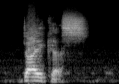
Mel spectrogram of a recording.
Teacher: It's not on the first part, it's on the second part. So the unstressed is di, and then the stressed is cus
